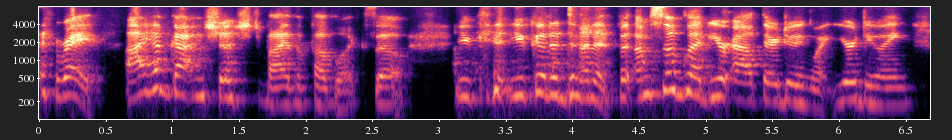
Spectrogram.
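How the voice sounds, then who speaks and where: With an American accent, a woman talks at a moderate pace in a fairly high pitch with lively intonation. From Pittsburgh, Pennsylvania. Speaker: librarian. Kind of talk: casual interview chat. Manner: loud.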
